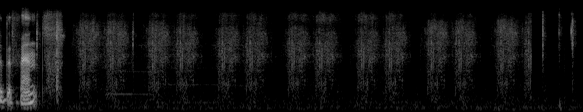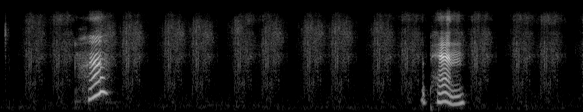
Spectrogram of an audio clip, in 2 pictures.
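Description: Large wings flap in a steady rhythm.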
